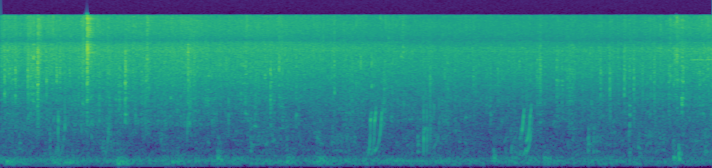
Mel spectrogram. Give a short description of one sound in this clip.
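Hands fiddle with a small object, making faint clicks.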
